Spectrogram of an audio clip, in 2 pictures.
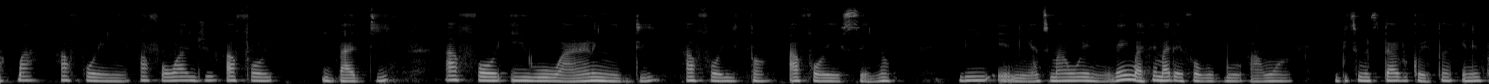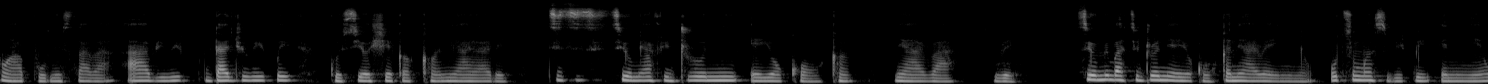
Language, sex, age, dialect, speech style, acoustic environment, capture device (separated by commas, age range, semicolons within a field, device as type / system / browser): Yoruba, female, 25-34, Nigeria - Nigerian Standard, relaxed, nature, mobile / Linux / Chrome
